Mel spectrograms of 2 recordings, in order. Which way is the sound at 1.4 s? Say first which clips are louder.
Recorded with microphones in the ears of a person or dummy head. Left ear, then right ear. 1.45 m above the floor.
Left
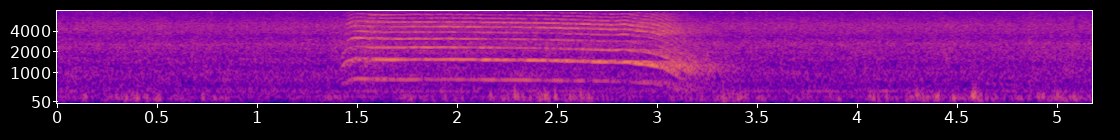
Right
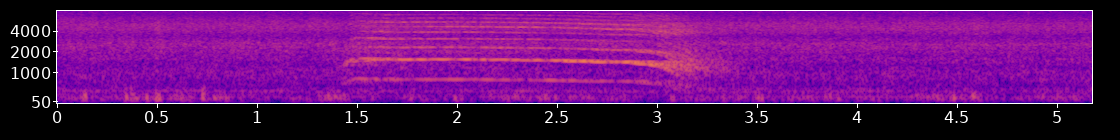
Left 5 dB; 70° left (ahead or behind).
